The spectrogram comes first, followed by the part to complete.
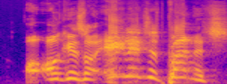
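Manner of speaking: fed-up, irritated voice. Retelling a story about ordering a number three: imitating a pissed-off guy. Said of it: "he was just pissed".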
